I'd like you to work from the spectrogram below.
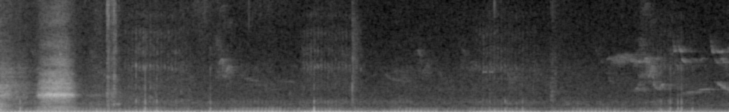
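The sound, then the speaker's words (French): A cat named Diesel purrs, a steady low rumble that swells and eases in a slow breathing rhythm, with faint chirpy sounds in the background and no talking. “m'as dit qu'il s'appelait comment ce chat Diesel.”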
